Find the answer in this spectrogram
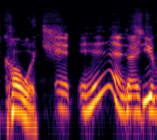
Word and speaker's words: Kowitch: I think it's Kowitch.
